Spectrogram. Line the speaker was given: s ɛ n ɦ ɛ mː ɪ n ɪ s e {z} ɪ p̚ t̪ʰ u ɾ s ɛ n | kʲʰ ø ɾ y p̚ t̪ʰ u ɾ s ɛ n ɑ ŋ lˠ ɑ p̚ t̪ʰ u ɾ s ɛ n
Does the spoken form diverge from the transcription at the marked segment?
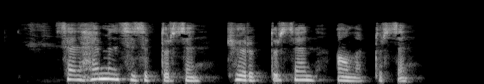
no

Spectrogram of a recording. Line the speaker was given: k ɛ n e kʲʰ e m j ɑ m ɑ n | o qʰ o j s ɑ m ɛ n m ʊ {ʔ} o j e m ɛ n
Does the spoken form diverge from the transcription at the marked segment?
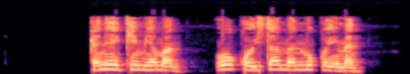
yes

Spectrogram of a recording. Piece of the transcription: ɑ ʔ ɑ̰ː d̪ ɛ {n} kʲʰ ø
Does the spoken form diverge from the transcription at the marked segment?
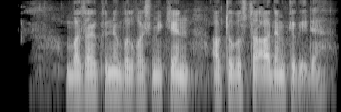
yes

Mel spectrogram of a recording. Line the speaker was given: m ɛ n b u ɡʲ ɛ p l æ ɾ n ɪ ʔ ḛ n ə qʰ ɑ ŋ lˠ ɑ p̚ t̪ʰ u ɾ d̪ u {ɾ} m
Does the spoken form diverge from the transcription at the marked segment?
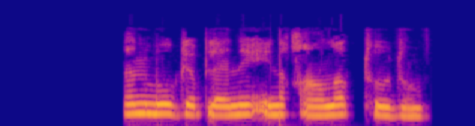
yes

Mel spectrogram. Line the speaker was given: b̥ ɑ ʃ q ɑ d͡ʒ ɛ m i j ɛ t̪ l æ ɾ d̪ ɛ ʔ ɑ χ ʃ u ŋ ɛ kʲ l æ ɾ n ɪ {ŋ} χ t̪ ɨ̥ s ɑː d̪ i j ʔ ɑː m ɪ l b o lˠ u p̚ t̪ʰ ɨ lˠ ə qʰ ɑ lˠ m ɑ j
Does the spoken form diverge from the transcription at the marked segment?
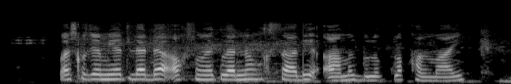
no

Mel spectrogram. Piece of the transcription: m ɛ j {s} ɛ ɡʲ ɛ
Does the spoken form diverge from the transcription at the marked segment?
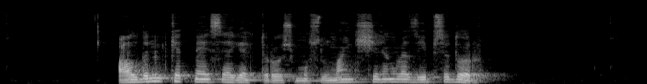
no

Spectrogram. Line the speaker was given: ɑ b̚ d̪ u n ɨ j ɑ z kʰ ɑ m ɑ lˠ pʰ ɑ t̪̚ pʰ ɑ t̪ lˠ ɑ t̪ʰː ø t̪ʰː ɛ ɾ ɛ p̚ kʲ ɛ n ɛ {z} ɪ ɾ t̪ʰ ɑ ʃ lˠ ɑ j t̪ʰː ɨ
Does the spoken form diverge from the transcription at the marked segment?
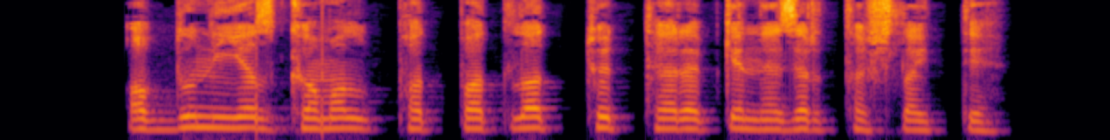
no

